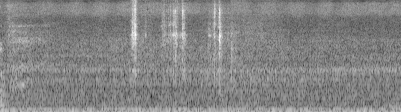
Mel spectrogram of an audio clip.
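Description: A steady, low engine rumble, like an engine idling, runs throughout. A few light clicks come about a second in and again around two seconds in.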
